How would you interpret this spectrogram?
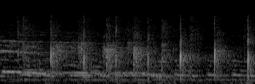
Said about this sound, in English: Give her a round of applause, everybody.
